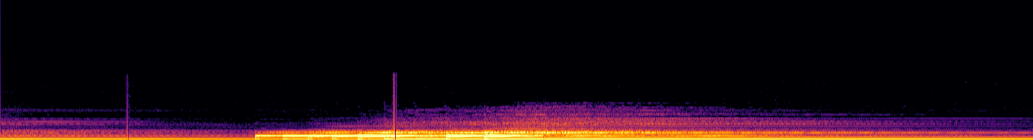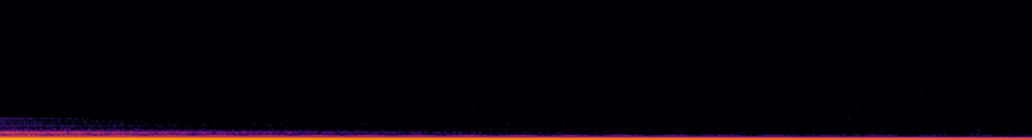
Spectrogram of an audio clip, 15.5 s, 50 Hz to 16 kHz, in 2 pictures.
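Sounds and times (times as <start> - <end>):
tam-tam: 1.8 - 8.6.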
